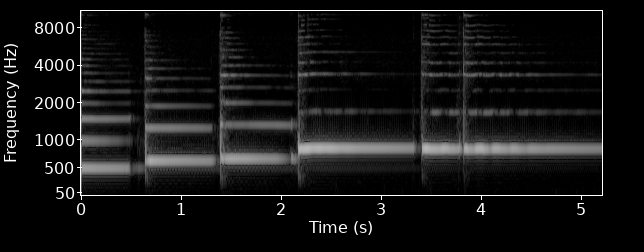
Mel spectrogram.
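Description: Electric guitar picking the closing run of a song's solo, a handful of sustained single notes struck one after another and stepping upward, each ringing out cleanly and close with no talking.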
